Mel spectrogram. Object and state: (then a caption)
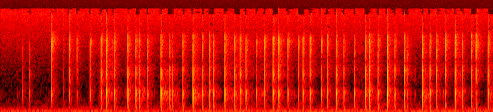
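Leather-bound book. Fingernails tap a leather-bound book at a moderate to fast pace, making a rapid series of short, dry clicks. Each tap has a mid-pitched knock and a bright edge, and dies away almost at once over a faint low hum.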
